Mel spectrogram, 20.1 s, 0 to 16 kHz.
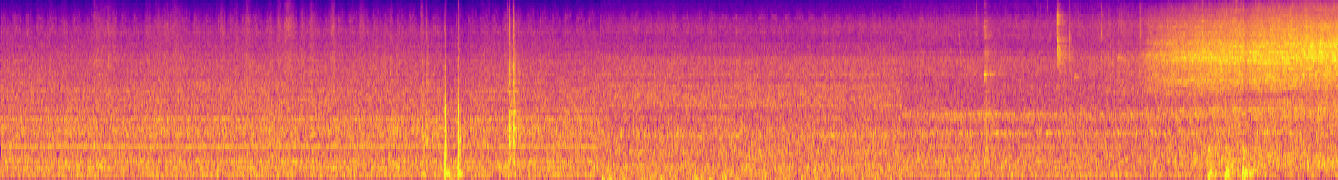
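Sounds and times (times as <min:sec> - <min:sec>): machine hum with held tone: 0:06.9 - 0:20.0.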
